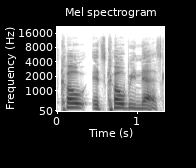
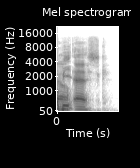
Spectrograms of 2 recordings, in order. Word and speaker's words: Kobe-esque: Is that how you say it, Kobe-nesque? I don't think so. He is the living embodiment of Kobe Bryant right now. Kobe-esque. Yes, Kobe.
